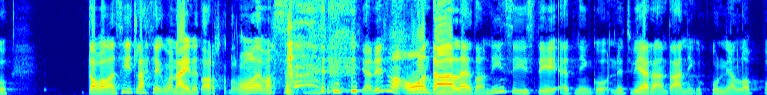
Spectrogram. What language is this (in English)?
Finnish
